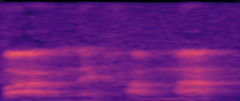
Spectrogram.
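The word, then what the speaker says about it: בר נחמא: Bar Nehamá es como se dice en arameo.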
